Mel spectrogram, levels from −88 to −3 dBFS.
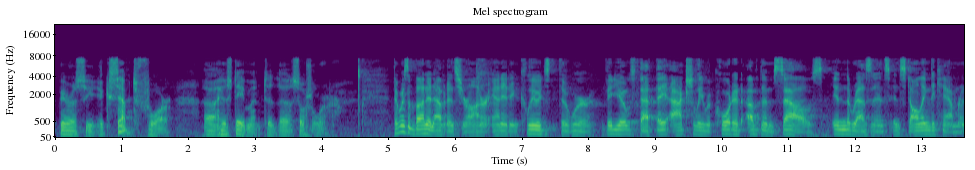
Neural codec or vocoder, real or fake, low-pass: codec, 16 kHz, 4 kbps, FreqCodec, larger model; fake; 7.2 kHz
